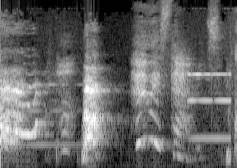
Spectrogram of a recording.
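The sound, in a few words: dog barking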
